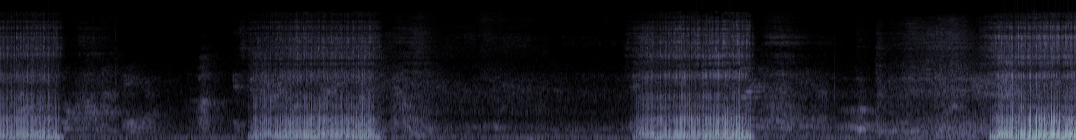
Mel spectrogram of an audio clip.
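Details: Loud, rough, rattling snores on each breath, about every three to four seconds, with quieter gaps between: heavy snoring.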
